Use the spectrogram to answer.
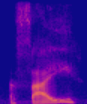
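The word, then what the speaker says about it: açaí: the blueberry acai, and that's Kudos to you for pronouncing acai right.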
